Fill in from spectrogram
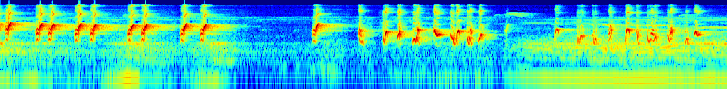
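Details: Stripe-throated bulbul used as a caged decoy facing captured wild birds, giving loud, clear, chattering phrases of quick paired notes, a short pause, then a tumbling run of sharp notes and a fainter burst over a low hum.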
